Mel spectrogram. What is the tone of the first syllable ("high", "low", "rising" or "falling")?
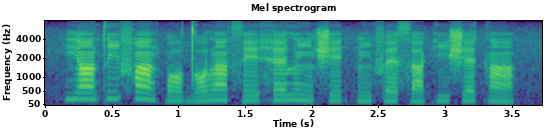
high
